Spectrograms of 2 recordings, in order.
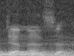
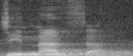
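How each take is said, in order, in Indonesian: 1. Suku kata pertama memiliki vokal 'a'. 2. Suku kata pertama memiliki vokal 'i'. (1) "jamak dari janazah dengan fathah" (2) "Wa amma bil kasri ... Kalau bacanya jinazah"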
